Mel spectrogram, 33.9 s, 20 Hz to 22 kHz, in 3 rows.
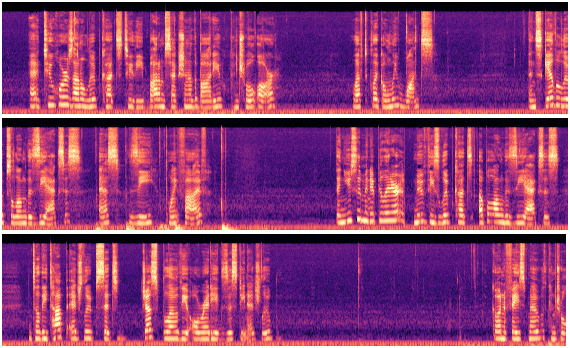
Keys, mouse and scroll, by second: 4.8 ctrl+r, 6.0-8.0 scroll up 1, 8.0 click, 13.1 s, 13.7 z, 14.4 KP_Decimal, 14.6 KP_5, 15.6 Return, 21.6-30.7 drag, 33.4 Tab.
